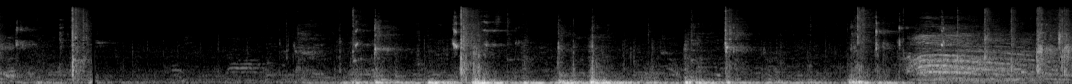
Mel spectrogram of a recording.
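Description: Badminton rally on a wooden gym floor: rackets strike the shuttlecock in a string of sharp cracks, with heavy footfalls and lunges thudding on the court from about three and a half seconds in. Near the end voices rise as the point is won.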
